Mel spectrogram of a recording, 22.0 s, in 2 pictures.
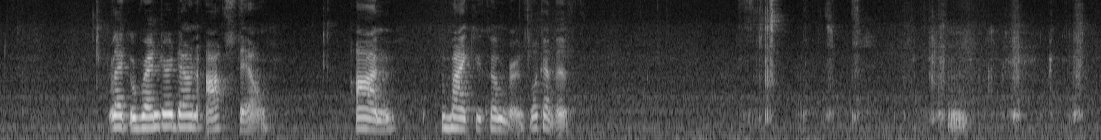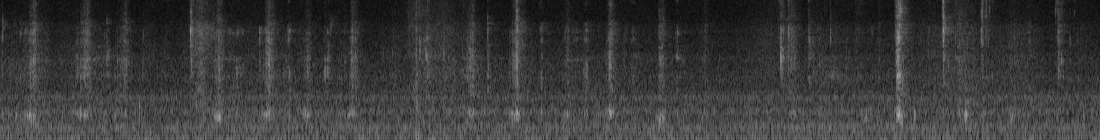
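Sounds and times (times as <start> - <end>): person chewing crunchy cucumber: 7.4 - 18.2, 18.8 - 21.8.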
